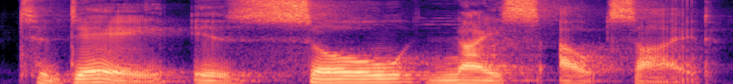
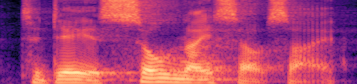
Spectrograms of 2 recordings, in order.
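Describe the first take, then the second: First: It is spoken at a slow pace. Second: It is spoken at the fastest pace.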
